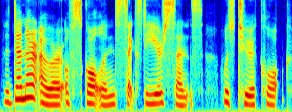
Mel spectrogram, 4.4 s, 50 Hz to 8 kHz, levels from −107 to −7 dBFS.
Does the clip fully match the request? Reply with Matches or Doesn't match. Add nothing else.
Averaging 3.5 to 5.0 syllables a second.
Matches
